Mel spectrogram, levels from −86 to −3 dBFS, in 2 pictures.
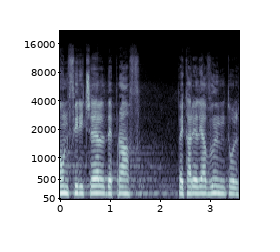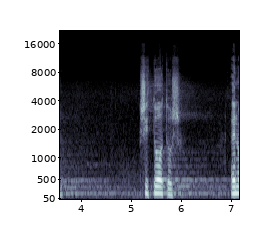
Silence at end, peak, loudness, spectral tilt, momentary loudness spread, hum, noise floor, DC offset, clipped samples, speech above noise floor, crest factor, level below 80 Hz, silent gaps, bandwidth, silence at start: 0 s; -2 dBFS; -19 LUFS; -5.5 dB/octave; 17 LU; none; -49 dBFS; under 0.1%; under 0.1%; 32 dB; 18 dB; -64 dBFS; none; 12 kHz; 0 s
